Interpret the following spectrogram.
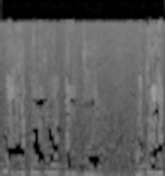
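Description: Speech only: an elderly man's voice talking into a handheld microphone, in short phrases with brief pauses.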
